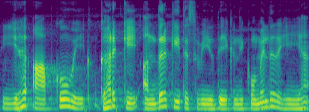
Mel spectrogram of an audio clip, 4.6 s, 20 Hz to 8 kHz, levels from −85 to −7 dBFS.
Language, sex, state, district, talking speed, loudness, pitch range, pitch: Hindi, male, Punjab, Kapurthala, 165 wpm, -18 LUFS, 120-160 Hz, 130 Hz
